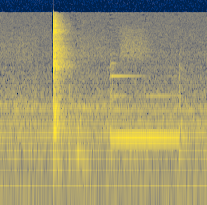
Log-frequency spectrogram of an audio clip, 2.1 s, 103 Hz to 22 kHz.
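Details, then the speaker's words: 1986 Mac Plus with its revived external CMS hard drive, after storage in a bag for over a dozen years: a click at power-on, then one clean steady startup chime under a second with drive ticking; it boots normally from the hard drive. "ah it goes ping hello i am magentos it sure is great to get out of that bag"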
